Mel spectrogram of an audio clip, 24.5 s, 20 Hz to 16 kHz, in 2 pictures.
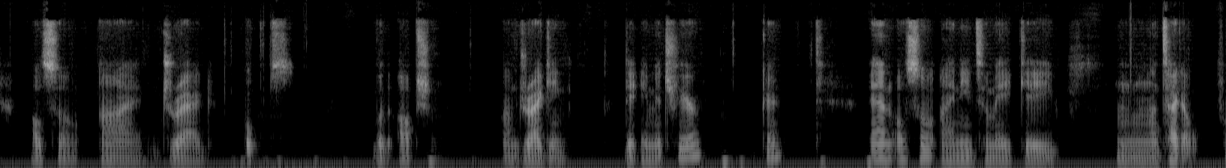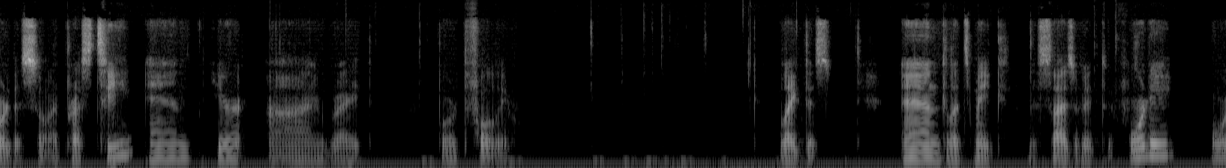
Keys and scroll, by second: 2.6 super+z, 11.8 t, 14.9-19.5 typing, 22.3-23.3 typing.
